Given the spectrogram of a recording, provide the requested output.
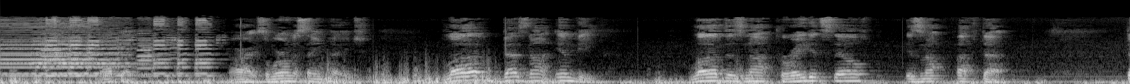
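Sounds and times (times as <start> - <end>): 
car horn honking: 0.0 - 2.4
low rumble of traffic or engine noise: 0.0 - 11.2
speech: 2.5 - 6.1, 6.9 - 10.2.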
